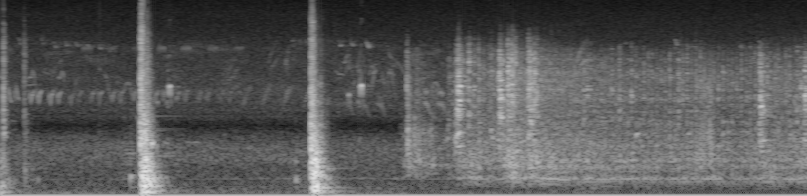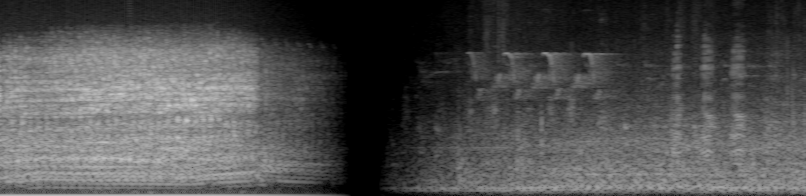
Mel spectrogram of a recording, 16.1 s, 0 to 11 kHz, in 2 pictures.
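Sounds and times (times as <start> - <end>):
car engine starting and idling: 0.0 - 11.2
car door slams: 1.3 - 1.8, 3.0 - 3.4.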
